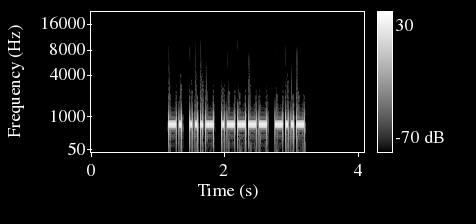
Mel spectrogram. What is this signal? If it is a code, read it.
Morse code, heard as a keyed tone, about 29 wpm, 700 Hz. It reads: NV1X
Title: USA Call Signs - 4 Characters - 2x Character Spacing - 30wpm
